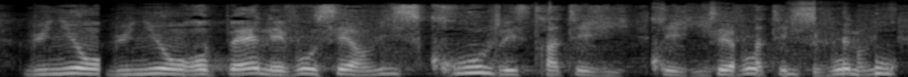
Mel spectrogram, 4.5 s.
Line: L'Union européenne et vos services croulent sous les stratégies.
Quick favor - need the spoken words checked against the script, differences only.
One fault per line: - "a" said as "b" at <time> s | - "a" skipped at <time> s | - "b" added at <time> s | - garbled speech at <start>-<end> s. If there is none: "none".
- "l'union" added at 0.5 s
- "sous" skipped at 2.5 s
- garbled speech at 3.2-4.5 s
